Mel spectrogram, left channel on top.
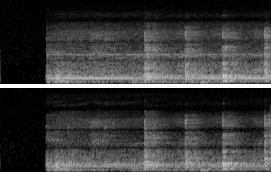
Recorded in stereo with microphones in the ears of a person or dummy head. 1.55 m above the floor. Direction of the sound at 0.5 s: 15° right (ahead or behind).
